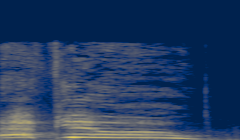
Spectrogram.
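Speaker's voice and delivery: acted-out scream. Retelling a kindergarten memory of swearing at the mom from the back seat: retelling a scream. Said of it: "I screamed the F word".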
